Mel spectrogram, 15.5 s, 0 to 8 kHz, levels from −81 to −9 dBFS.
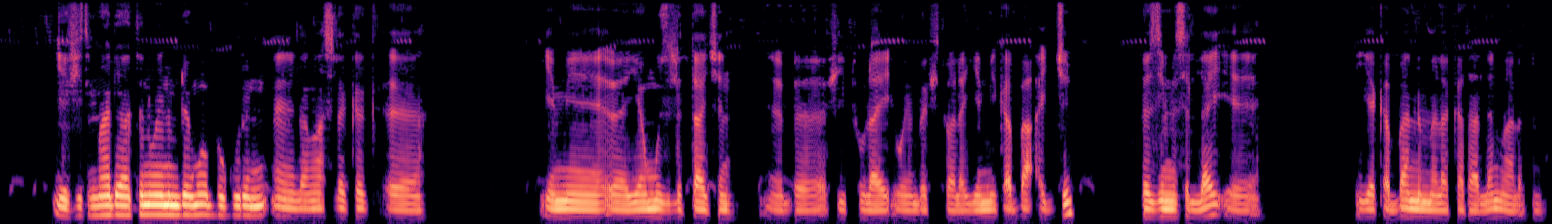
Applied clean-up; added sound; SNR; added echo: none; none; none; none.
